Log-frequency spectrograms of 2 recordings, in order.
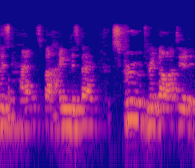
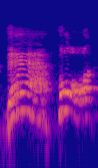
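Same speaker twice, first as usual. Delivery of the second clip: Therefore stretched slow and higher; drawn-out suspense; 5 semitones higher, much slower than usual. Acted. Scrooge teasing Bob before good news, slow therefore. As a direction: hold the tension before the surprise.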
